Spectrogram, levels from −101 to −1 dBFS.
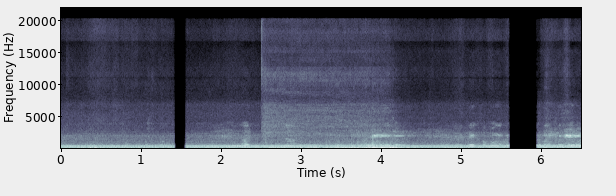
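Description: Digital broadcast dropouts occur at 1.41 to 1.59 s and again at 5.59 to 6.00 s. Each time the receiver stopped getting usable frames and muted until valid ones returned. The sound fades out over about 20 ms into silence, then resumes further along, with the missing material gone. The first hole loses about 128 ms, which fits roughly three frames. The second loses about 341 ms, which fits roughly eight.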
